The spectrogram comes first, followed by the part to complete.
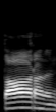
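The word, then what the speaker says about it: ط: 이 따라는 자음은 발음을 할 때 그냥 따가 아니라 우리가 앞 시간에 third와 third를 발음할 때 혀를 밑으로 내리고 입안에 공간을 크게 만들어준 상태에서 발음을 해야 한다고 했는데 이 따 역시 혀를 밑으로 내리고 입에 공간을 만들어준 다음에 따 이렇게 발음을 하시면 되겠습니다. 그래서 음가는 T가 있고 밑에 점을 하나 이렇게 찍어줍니다.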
